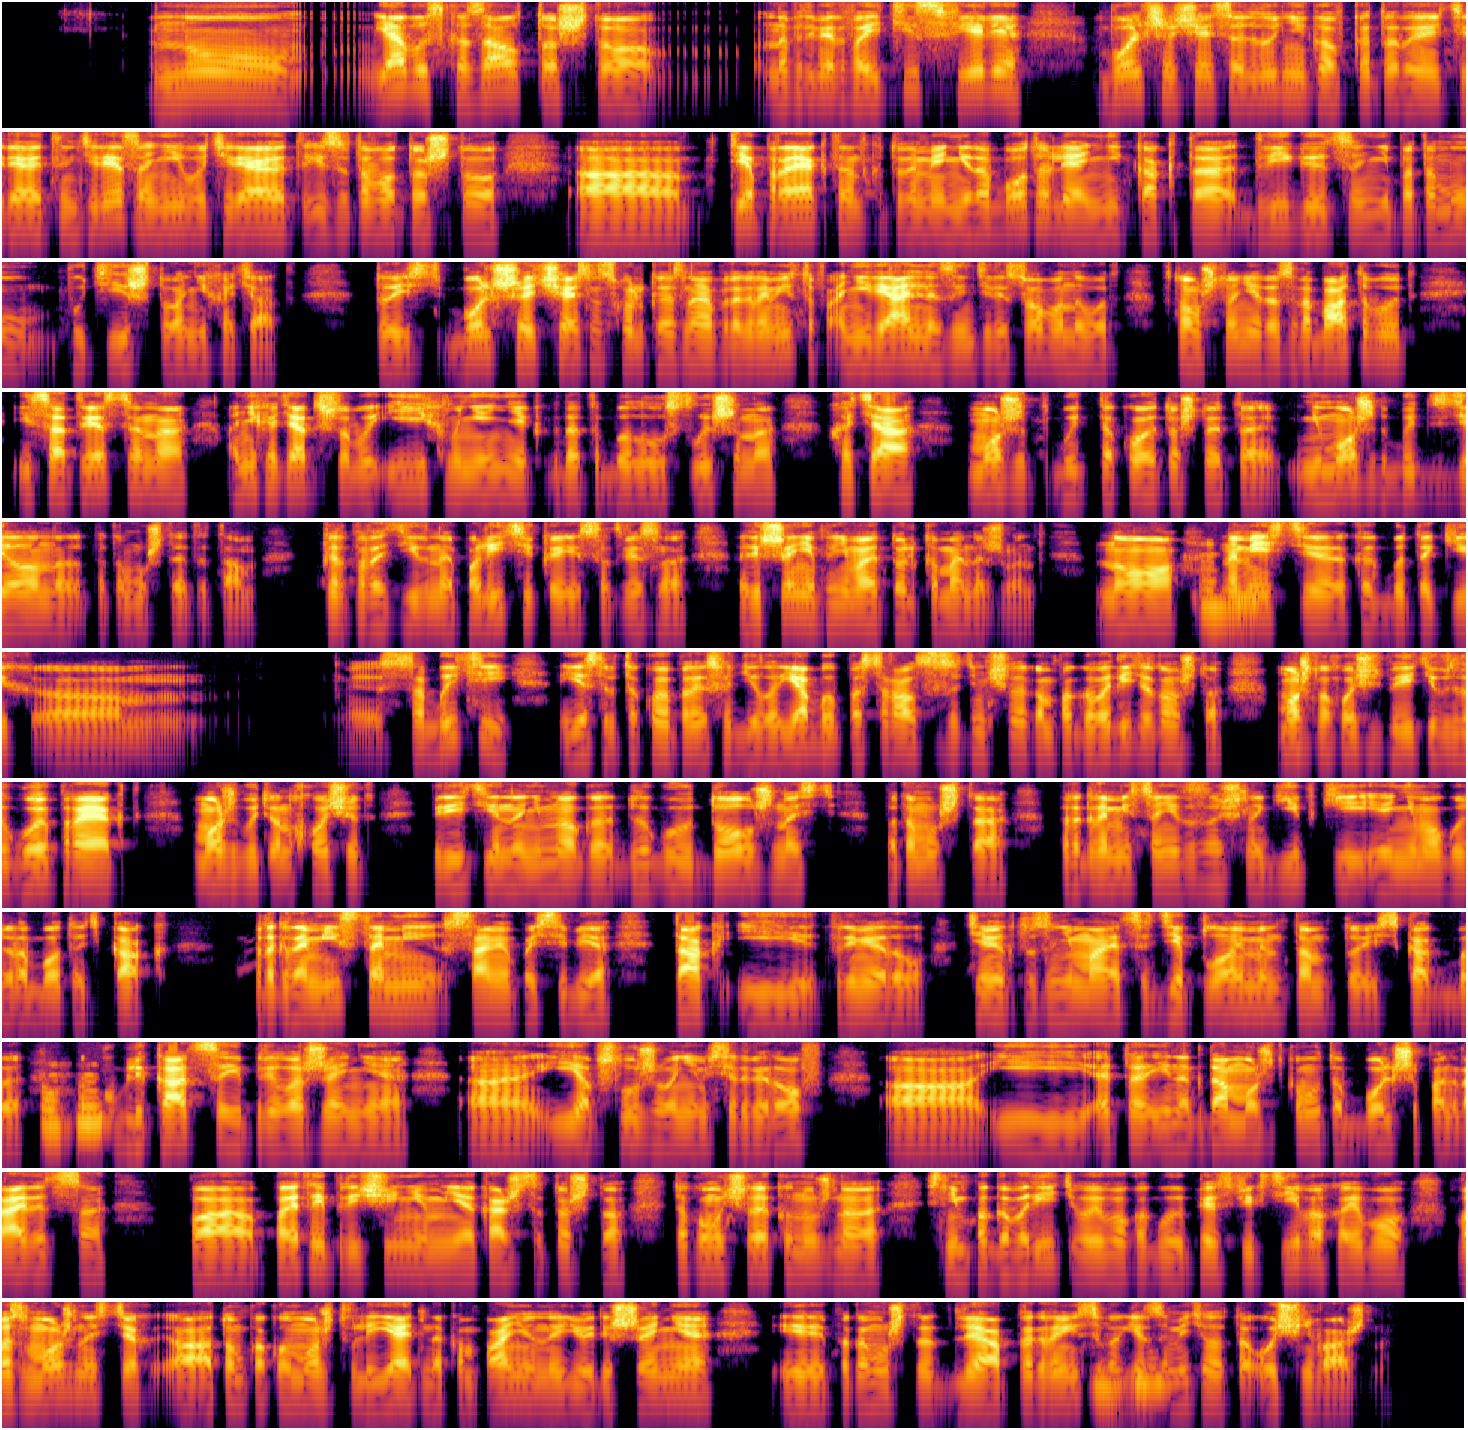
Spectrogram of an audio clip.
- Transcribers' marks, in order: tapping; in English: "деплойментом"
- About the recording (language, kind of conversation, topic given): Russian, podcast, Как не потерять интерес к работе со временем?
